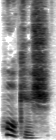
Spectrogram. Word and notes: hawkish: British English

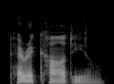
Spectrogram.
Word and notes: pericardial: British English

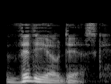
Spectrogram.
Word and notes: videodisk: British English

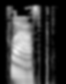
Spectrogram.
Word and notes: clasped: British English

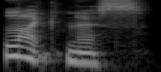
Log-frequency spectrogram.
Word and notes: likeness: British English

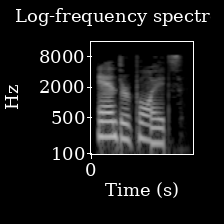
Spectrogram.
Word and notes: anthropoids: British English

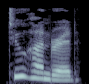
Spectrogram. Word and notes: 200: British English

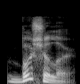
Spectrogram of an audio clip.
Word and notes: busheler: British English

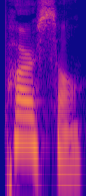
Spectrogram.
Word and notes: parcel: American English

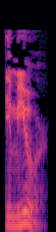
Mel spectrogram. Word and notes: immure: British English

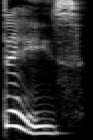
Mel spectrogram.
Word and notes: daze: British English

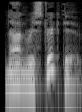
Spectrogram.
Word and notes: nonrestrictive: British English

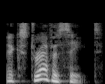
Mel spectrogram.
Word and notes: extravasate: British English

